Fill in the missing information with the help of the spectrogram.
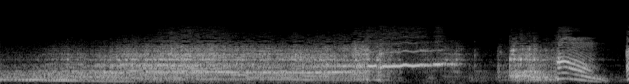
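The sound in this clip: A car speeding along at 65 miles an hour, its engine giving a loud, steady roar for several seconds before it dips and breaks into brief squealing bursts near the end.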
